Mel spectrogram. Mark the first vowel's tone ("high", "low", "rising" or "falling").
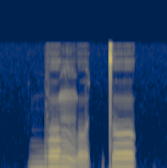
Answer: high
